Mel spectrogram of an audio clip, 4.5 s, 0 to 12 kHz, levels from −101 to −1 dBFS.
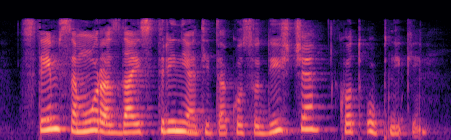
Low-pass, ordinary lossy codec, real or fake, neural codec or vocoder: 7.2 kHz; MP3, 48 kbps; real; none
